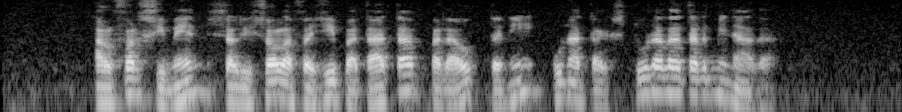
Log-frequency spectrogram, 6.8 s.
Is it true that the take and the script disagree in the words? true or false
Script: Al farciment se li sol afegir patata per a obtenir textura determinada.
true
